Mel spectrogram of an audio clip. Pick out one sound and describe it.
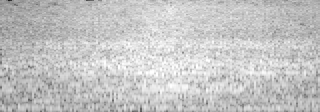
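A motorcycle engine hums past.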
